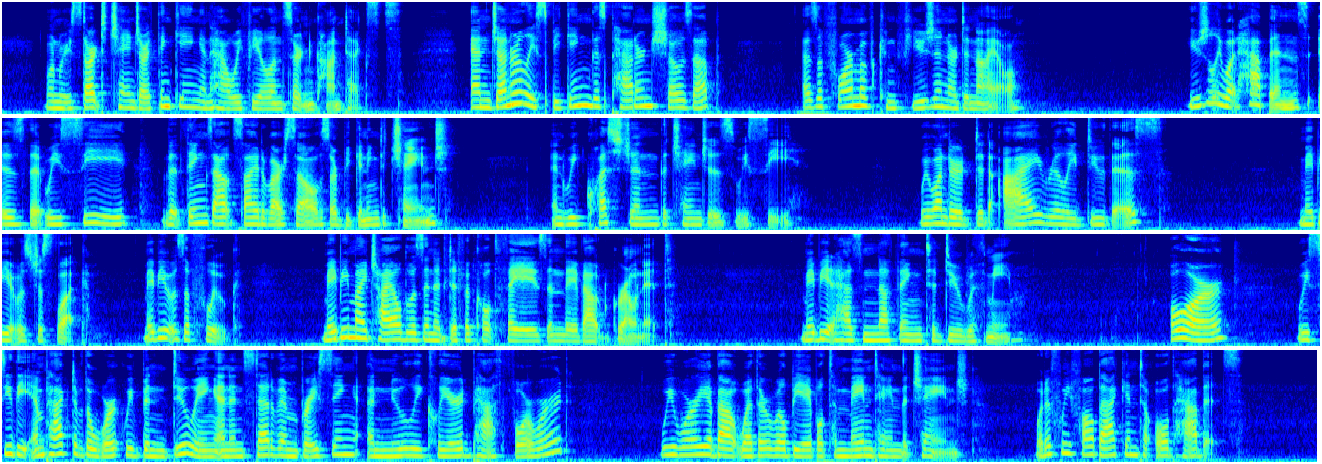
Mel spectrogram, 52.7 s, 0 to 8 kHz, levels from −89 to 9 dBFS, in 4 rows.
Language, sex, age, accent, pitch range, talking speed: English, female, 30-49, American, 160-195 Hz, 145 wpm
